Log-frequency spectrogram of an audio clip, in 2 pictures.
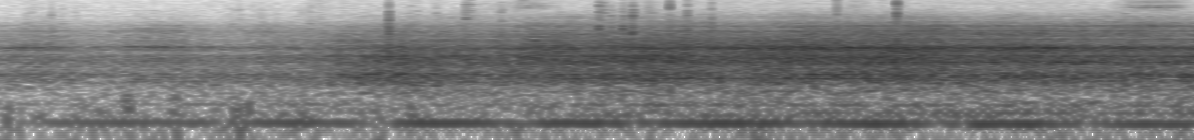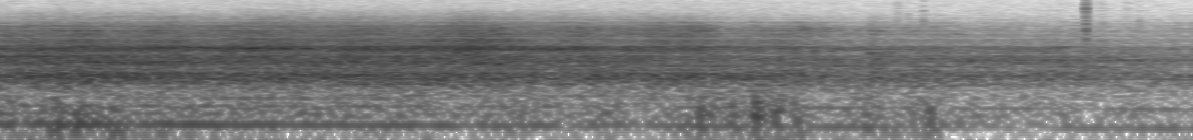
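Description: A regional multiple-unit train passing along the line. Its running noise swells to a peak about four to eight seconds in, then fades as it moves away.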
